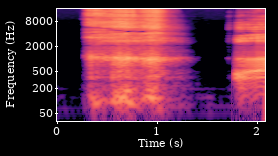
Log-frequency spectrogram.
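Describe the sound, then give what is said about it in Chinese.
A voice imitates the yawn of a drowsy, tipsy man getting up after drinking late at night: one drawn-out, breathy, groaning vocal sound lasting about a second, then a short silence before another loud vocal sound begins. “吴平山喝的眼睛都快睁不开了，起身就打了个哈欠。”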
